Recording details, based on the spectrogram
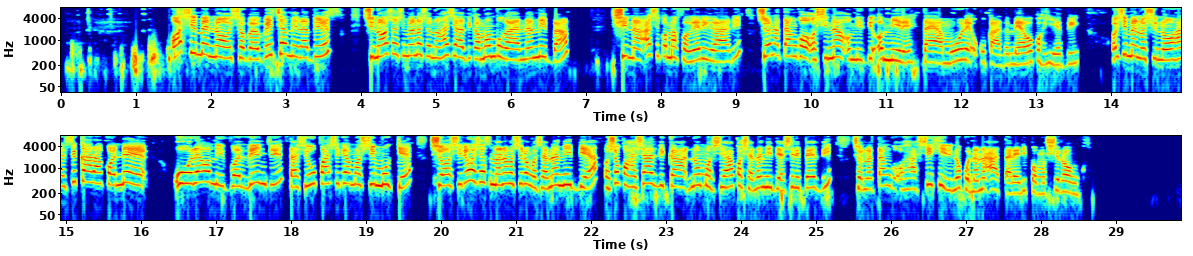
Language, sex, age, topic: Oshiwambo, female, 18-24, agriculture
